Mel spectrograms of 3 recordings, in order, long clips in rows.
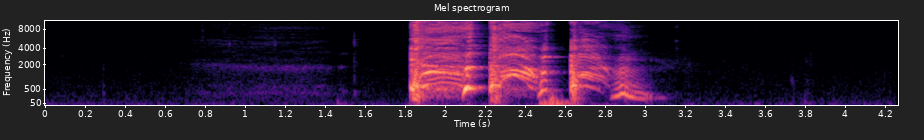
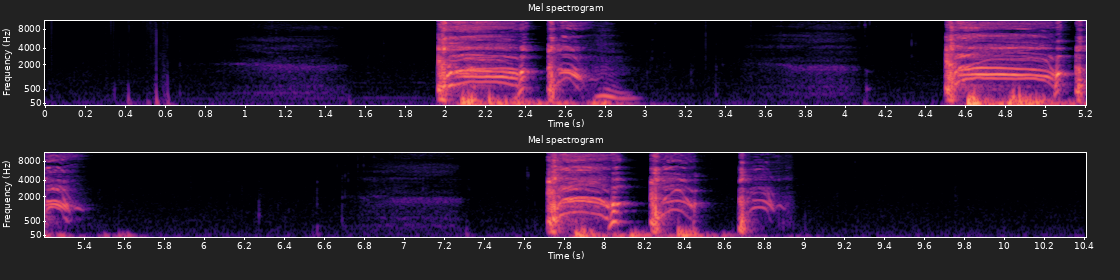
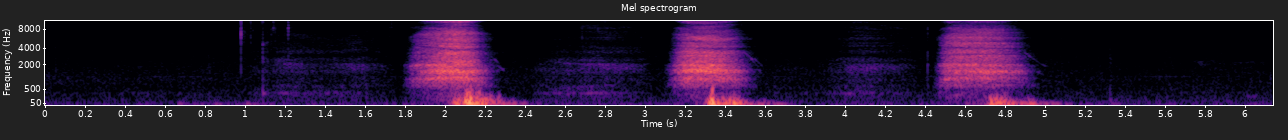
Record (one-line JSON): {"cough_length": "4.3 s", "cough_amplitude": 17290, "cough_signal_mean_std_ratio": 0.34, "three_cough_length": "10.4 s", "three_cough_amplitude": 9831, "three_cough_signal_mean_std_ratio": 0.37, "exhalation_length": "6.1 s", "exhalation_amplitude": 5024, "exhalation_signal_mean_std_ratio": 0.32, "survey_phase": "alpha (2021-03-01 to 2021-08-12)", "age": "18-44", "gender": "Female", "wearing_mask": "No", "symptom_cough_any": true, "symptom_fatigue": true, "symptom_headache": true, "symptom_onset": "12 days", "smoker_status": "Never smoked", "respiratory_condition_asthma": false, "respiratory_condition_other": false, "recruitment_source": "REACT", "submission_delay": "1 day", "covid_test_result": "Negative", "covid_test_method": "RT-qPCR"}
